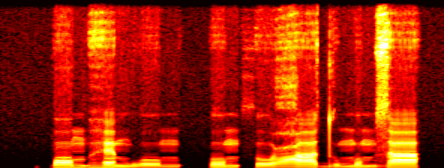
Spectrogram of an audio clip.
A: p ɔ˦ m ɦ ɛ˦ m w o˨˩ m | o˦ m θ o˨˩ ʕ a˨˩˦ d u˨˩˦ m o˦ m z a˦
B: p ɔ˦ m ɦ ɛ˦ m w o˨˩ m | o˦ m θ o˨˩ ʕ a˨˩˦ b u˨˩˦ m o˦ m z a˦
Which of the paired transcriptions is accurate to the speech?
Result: A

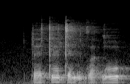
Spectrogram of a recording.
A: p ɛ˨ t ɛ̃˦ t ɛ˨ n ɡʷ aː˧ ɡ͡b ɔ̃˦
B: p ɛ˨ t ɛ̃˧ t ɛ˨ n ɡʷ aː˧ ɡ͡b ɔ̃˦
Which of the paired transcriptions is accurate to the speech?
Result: A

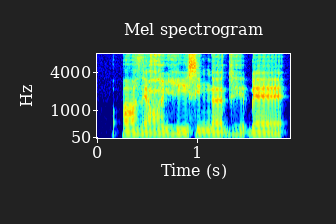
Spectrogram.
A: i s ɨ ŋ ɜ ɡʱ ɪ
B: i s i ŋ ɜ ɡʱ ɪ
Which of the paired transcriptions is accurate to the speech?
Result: B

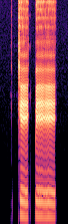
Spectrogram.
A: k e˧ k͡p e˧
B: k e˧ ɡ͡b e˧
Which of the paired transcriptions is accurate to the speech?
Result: A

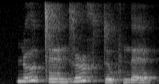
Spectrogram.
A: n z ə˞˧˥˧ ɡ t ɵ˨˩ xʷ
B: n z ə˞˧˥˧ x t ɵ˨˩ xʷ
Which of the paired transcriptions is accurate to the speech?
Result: B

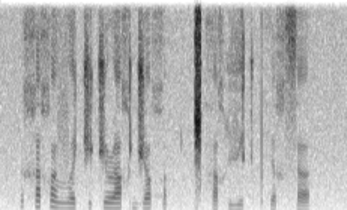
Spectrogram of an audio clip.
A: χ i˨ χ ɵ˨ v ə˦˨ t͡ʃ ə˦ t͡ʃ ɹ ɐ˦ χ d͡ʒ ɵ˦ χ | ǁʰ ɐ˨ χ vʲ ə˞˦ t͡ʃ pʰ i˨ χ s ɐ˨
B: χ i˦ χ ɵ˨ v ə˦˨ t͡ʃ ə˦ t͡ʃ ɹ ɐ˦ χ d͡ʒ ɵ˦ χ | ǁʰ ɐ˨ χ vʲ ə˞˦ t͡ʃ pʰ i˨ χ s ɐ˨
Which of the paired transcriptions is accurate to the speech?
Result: B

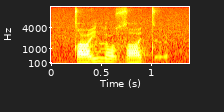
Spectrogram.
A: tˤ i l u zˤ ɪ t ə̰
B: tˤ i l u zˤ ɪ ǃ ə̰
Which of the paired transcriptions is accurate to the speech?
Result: A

